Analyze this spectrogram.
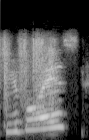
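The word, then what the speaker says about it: Dubois: ever in Florida and D boys is spelled duu b o i s it's the ocean so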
